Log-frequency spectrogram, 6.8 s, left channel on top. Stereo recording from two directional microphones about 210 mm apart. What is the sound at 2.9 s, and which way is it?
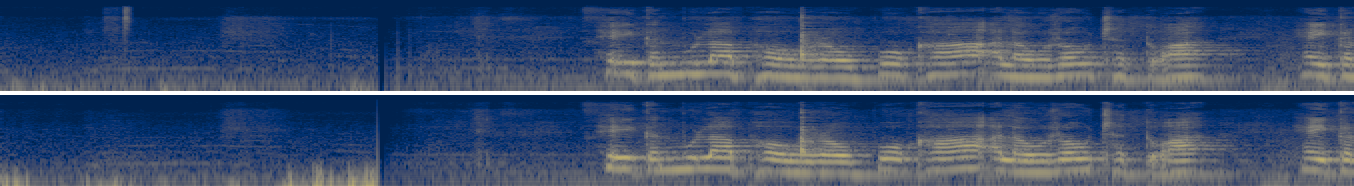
Speech, 45° right (ahead or behind).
